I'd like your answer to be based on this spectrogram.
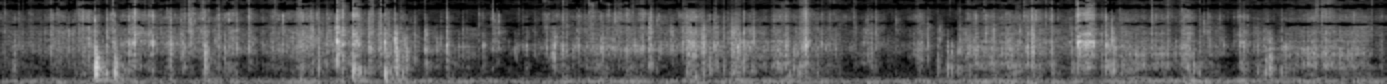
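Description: A porous, dried-out purple soap block with a textured surface is held in hand and cut through with a red box-cutter blade. Dry, crackly scraping and crisp snapping ticks come in quick bursts, with a few sharper clicks standing out, bright and light with little low end.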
